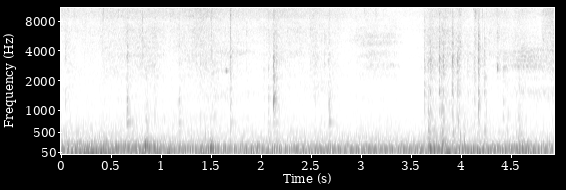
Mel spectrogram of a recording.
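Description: Vehicle engine running steadily, a low hum heard from inside the cabin, with a few light clicks and knocks.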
